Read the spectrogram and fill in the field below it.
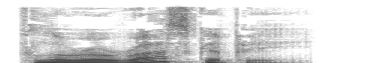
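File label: "fluoroscopy", British English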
